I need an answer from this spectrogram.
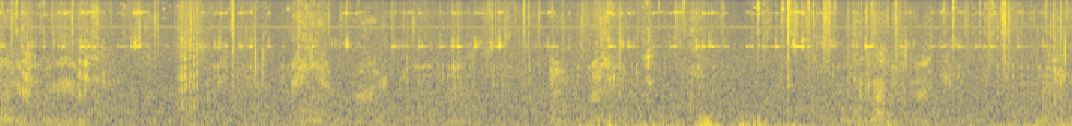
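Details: A Shiba Inu, irritated by a persistent younger dog's pestering play, fights back with low rumbling growls and scuffling noises in rough, irregular bursts.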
